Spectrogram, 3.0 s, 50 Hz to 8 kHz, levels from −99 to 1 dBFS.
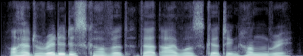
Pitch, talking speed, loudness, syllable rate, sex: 130 Hz, 180 wpm, -19 LUFS, 6.0 syllables/s, male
